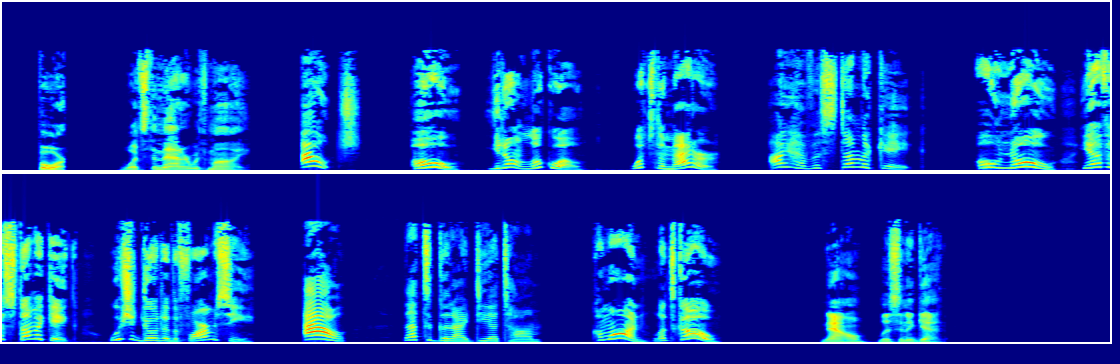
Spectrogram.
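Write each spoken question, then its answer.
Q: What's the matter with Mai?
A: She has a stomachache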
